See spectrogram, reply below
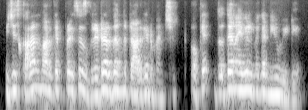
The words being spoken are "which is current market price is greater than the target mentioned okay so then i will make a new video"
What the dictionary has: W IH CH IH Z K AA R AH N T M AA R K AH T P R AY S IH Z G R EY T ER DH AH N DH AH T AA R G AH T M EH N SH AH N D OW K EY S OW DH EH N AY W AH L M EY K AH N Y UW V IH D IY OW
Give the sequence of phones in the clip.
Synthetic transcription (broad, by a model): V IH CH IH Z K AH R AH N T M AA R K AH T P R AY S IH S G R EY T ER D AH N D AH T AA R G AH T M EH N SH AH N OW K EY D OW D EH N AY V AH L M EY K AH N Y UW V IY D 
